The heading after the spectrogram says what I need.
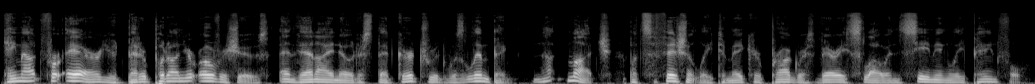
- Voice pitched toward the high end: No, low, 110 Hz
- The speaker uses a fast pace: No, average, 185 wpm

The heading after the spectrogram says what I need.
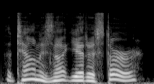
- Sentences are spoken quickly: Yes, fast, 230 wpm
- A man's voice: Yes, male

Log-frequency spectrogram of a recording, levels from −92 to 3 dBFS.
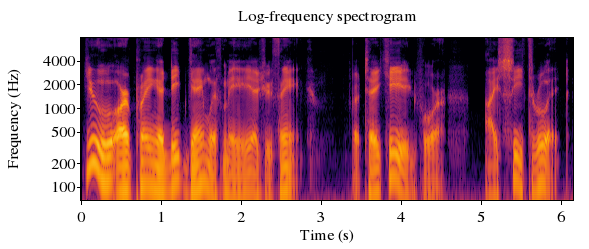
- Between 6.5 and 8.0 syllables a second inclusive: No, 4.0 syllables/s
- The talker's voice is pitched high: No, very low, 95 Hz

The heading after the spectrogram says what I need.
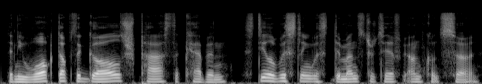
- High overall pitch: No, low, 125 Hz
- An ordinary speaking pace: Yes, average, 175 wpm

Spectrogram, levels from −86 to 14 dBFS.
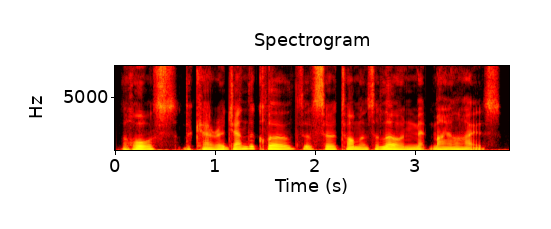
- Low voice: Yes, low, 115 Hz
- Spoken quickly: Yes, fast, 215 wpm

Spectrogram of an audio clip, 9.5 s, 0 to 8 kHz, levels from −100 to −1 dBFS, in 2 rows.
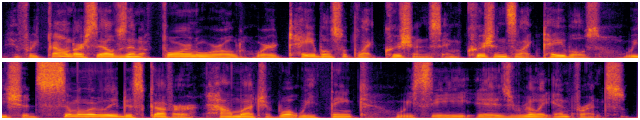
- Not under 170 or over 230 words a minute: Yes, average, 200 wpm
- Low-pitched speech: Yes, low, 125 Hz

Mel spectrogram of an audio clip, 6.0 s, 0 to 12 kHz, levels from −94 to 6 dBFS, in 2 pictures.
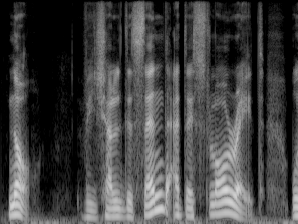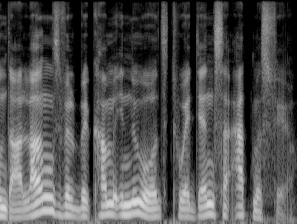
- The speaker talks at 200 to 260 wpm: No, average, 180 wpm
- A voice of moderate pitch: No, low, 120 Hz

